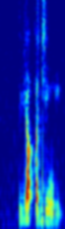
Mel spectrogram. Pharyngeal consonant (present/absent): absent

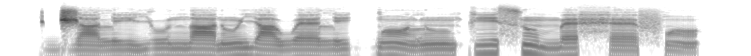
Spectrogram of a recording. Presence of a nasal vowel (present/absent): present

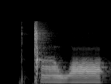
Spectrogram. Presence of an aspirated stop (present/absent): absent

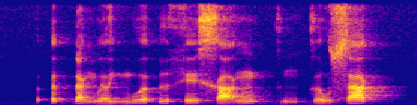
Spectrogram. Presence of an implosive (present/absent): present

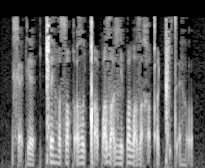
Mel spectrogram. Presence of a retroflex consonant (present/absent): absent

